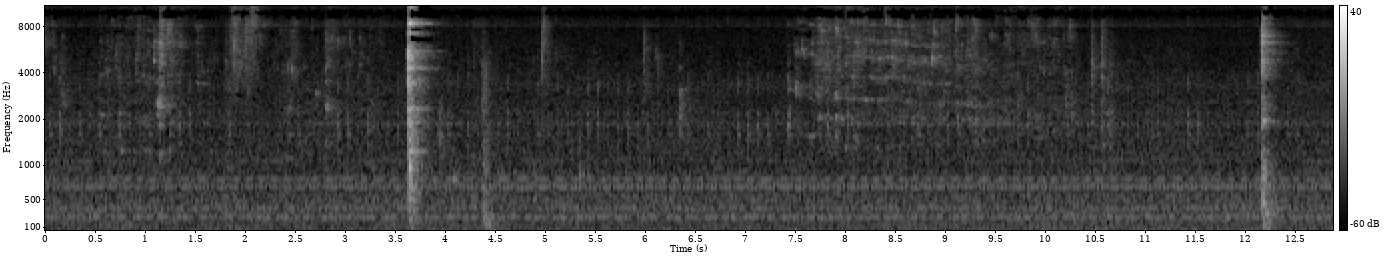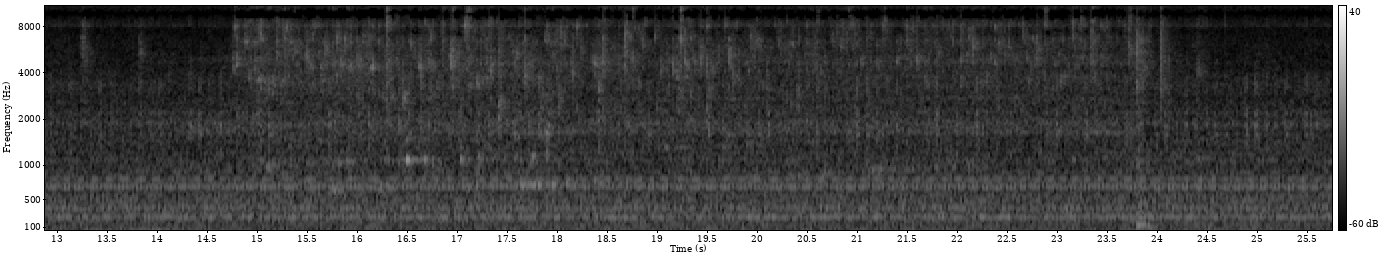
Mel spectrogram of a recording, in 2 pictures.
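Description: Water running into a vessel for a couple of seconds, with two sharp clicks of handled labware, about four and twelve seconds in, over a steady hum; a fainter hiss of running water comes in from about fifteen seconds on.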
